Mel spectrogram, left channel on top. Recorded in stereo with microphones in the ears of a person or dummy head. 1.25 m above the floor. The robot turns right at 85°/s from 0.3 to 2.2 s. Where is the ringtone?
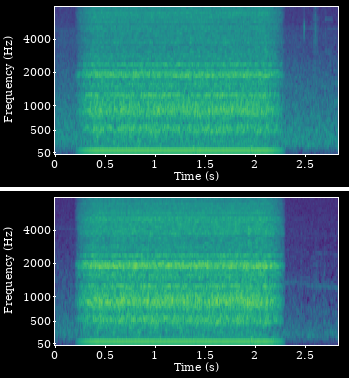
No ringtone in this recording.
